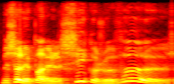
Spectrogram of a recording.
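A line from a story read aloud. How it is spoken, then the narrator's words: Exclaimed. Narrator (French): s'écria Jack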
